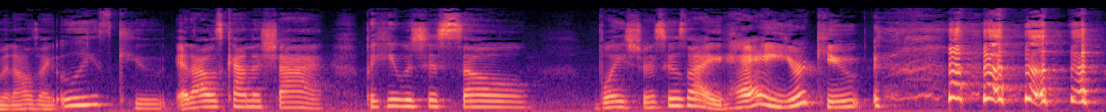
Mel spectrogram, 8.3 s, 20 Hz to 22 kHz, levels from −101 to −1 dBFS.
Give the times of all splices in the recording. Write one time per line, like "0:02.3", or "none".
none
